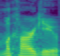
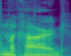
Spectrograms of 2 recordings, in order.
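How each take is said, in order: First: The name ends with an extra goo syllable. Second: The name ends with a bare g sound. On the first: The speaker calls it wrong. "It is not McCargu" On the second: The speaker calls it right. "And I pronounced your name right"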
